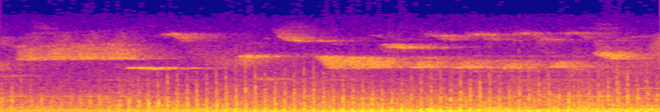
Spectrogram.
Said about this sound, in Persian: ای وای خدا به خیر کنه یعنی کی حالش انقدر بد شده که هلیکوپتر اورژانس اومده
